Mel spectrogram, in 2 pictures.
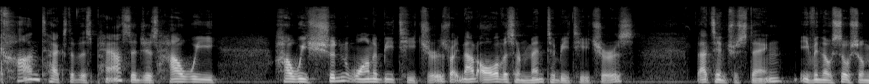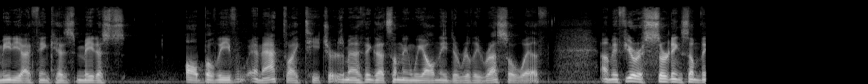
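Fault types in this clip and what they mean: Cut-off end: the speech just stops dead at about 15.74 s, mid-sound, because the final stretch of audio never got written out. Instead of trailing off naturally, it drops straight into flat digital silence with no decay, and stays silent right through to the end.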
